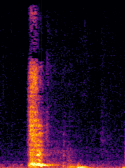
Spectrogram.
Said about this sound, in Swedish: ursäkta jag hicka och rapa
